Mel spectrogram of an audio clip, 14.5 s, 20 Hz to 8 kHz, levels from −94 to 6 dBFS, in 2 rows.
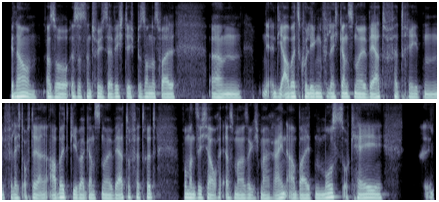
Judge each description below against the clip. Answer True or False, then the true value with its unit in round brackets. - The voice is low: True (100 Hz)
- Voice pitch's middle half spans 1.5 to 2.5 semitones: True (2.0 semitones)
